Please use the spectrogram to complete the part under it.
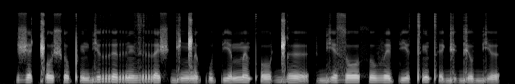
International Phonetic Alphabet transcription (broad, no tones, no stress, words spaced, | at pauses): ʒɛǁoʃ ɾopʼĩbʲu rɨrĩzrɛʃ ɡʲɘŋ͡ǁɛkʷɨpʲɛ mɛ̃pʼo ɡ͡ǁɘ | bʲezo θuβepʲɨ tʼĩtʼeɡʲuɡʲo bʲɘ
